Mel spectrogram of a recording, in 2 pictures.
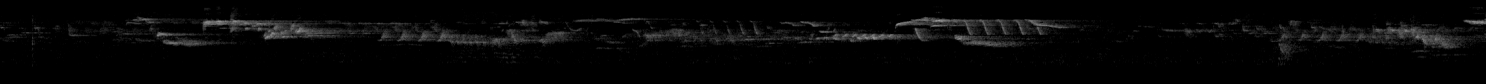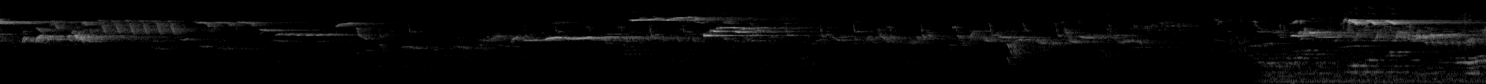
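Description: Small birds chirping and singing in a string of short calls, whistles and quick trills. A low hum comes in near the end.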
